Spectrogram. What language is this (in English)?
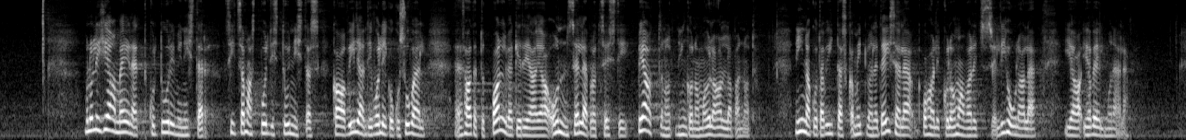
Estonian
